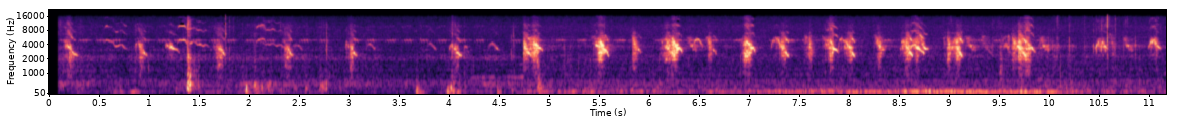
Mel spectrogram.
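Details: Five freshly hatched common kestrel chicks in their nest in spring, the last one out of its shell that morning, with a new parent pair. Thin, high squeaky cheeps come in quick, uneven bursts over a steady low hum.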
